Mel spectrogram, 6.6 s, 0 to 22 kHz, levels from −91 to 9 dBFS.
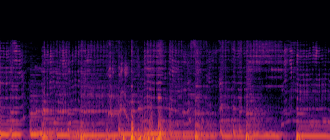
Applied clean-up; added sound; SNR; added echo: neural separator model SepFormer DNS4.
